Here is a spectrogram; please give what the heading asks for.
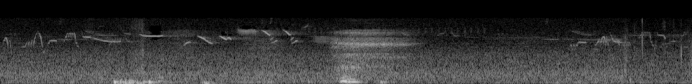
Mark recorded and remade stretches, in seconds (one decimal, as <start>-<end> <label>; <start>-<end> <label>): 0.0-6.9 recorded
